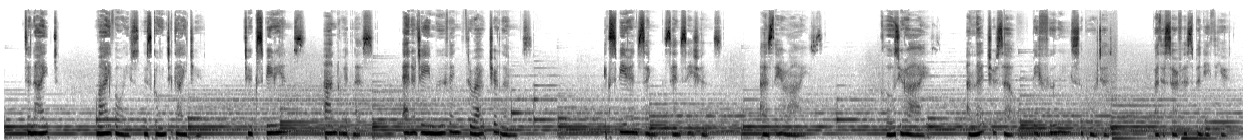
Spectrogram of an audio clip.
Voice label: Sleep App Extract

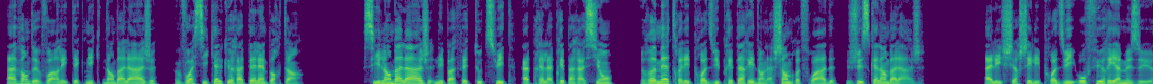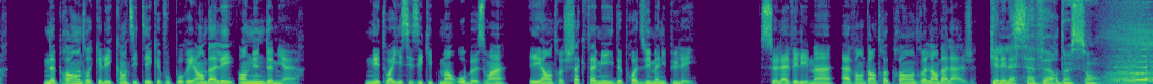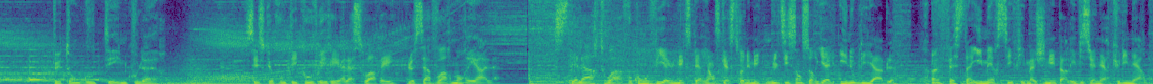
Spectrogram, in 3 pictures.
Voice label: eLearning

